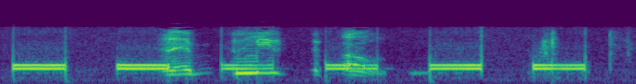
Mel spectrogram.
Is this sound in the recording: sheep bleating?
no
